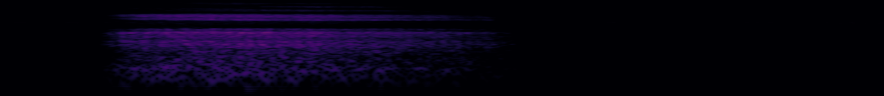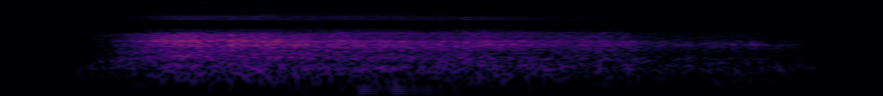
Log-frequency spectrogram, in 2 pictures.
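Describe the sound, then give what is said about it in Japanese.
Deep breathing during a guided breathing exercise: two long, slow breaths separated by a quiet pause, the second one longer, both soft and airy over a faint, steady high tone. “それじゃあまた、私に続いて深呼吸をしてみましょう。”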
